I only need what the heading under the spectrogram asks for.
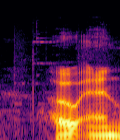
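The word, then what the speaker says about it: Hoenn: Instant charge I think it's pronounced hoen like an like hoen like en in engine hoen okay thank you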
